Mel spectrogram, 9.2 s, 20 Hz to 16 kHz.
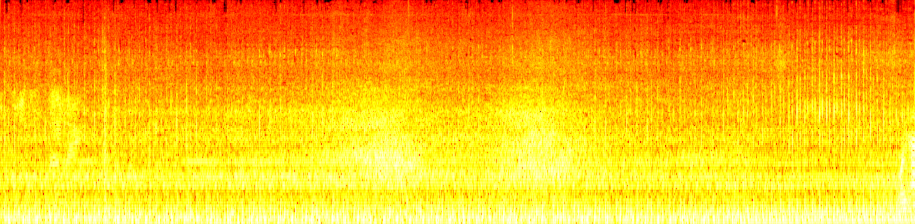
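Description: A motorcycle engine runs steadily while being ridden at 50 km/h, a loud continuous drone with wind rush throughout and no clear breaks.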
